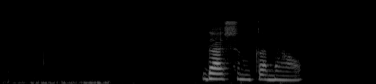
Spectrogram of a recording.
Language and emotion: Russian, neutral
